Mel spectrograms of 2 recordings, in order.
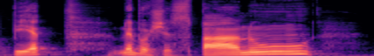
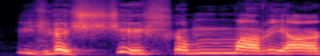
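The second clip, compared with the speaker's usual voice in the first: high, slow, loud cry of dismay; shouting; 10 semitones higher, 4 dB louder, much slower than usual. Acted. Gentleman downstairs cries out in dismay. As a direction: wail it out in horror. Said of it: "křičel pán dole".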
